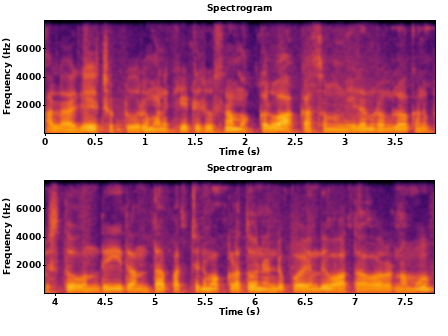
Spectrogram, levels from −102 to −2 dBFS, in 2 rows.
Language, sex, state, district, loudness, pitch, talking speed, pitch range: Telugu, female, Andhra Pradesh, Krishna, -19 LUFS, 155 Hz, 130 wpm, 150-165 Hz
